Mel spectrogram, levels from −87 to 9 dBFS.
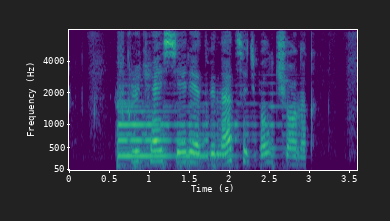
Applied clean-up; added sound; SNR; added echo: neural mask model RNNoise.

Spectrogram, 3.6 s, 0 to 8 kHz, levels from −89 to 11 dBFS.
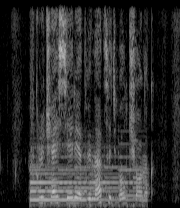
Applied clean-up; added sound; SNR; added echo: none; Electric guitar; 2 dB; none.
